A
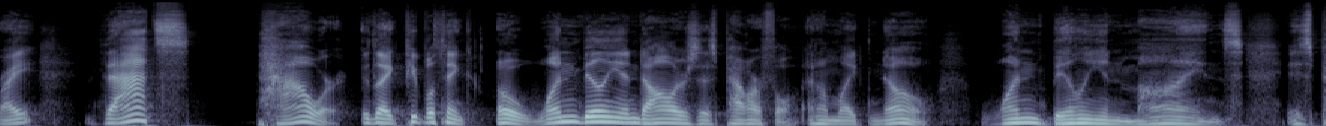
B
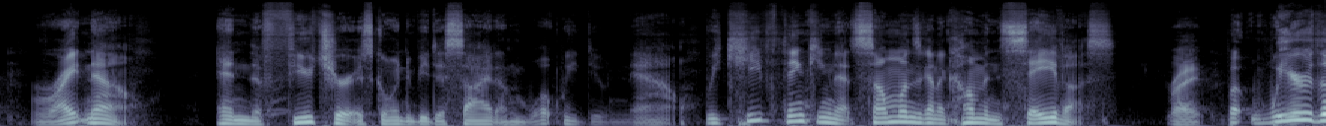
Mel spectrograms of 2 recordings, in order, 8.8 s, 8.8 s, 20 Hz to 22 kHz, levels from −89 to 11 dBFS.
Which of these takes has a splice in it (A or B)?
B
